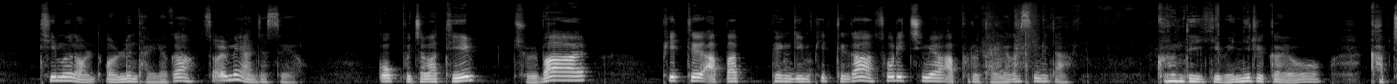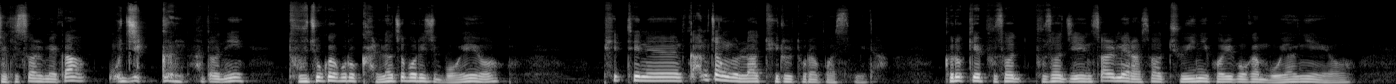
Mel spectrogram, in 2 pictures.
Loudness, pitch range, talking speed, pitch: -19 LUFS, 120-160 Hz, 260 characters per minute, 135 Hz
